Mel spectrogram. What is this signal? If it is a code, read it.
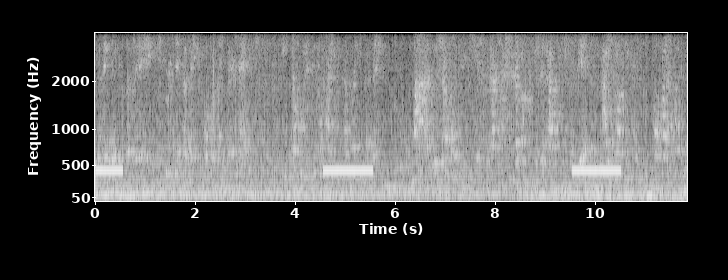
Ringback tone (Europe, 425 Hz), with speech.
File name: out- -2014- - - .8575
